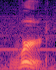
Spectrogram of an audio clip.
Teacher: you don't pronounce an o in there you don't pronounce an e or an i or an a or a u you're just pronouncing an r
